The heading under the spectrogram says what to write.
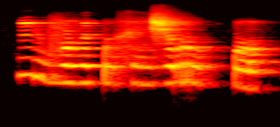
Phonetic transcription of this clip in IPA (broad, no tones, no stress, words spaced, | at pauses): mʲṳvəβøk͡pə̤ xɛ̤ʒʊ ro̤k k͡pʊ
